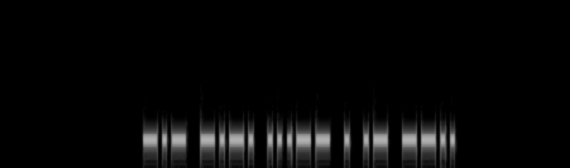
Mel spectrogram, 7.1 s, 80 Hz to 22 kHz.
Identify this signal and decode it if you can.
Morse code, heard as a keyed tone, about 20 wpm, 700 Hz. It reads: KC3EAZ
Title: USA Call Signs - 6 Characters - 20wpm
